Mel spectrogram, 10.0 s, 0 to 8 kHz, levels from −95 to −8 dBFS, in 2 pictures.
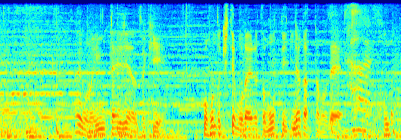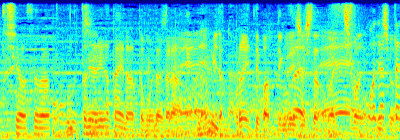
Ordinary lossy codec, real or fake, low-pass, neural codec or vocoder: none; real; 7.2 kHz; none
